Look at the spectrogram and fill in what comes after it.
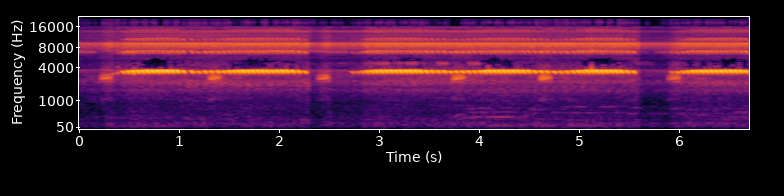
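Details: Shrill nighttime insect trill, a fast pulsed buzz that runs almost without stopping, cut by a few brief pauses, with short chirps mixed into the stream.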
